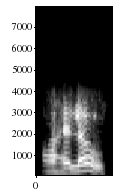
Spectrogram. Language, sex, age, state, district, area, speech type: Assamese, female, 45-60, Assam, Lakhimpur, rural, conversation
